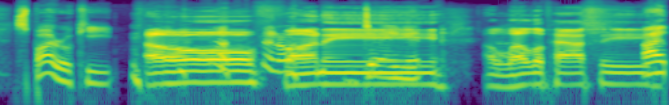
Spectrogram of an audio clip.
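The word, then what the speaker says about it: spirochete: I know I know what is it spirashetti and I said I I just like pronouncing it that way and everyone's like I'm pretty sure it's like Spiral key oh funny I like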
